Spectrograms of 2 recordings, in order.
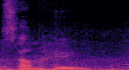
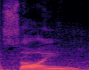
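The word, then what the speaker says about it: Samhain: এটার আসল নাম ছিল সামহেইন, যেটাকে এরা প্রোনাউন্স করে থাকে সইন।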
